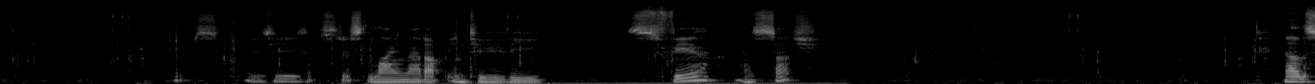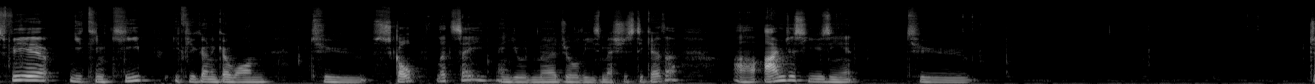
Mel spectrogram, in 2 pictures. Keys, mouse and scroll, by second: 0.4-3.4 typing, 1.3 click, 4.7 r, 5.2 click, 5.3 g, 6.5 click, 6.8-9.7 middle drag, 9.7 right click, 9.9 g, 10.8 click, 11.0-17.8 middle drag, 12.5 KP_8, 13.3 KP_7, 16.4 g, 17.8 click, 18.1-21.5 middle drag, 21.5 right click, 21.9 g, 22.9 click, 23.2-25.7 middle drag, 25.7 right click.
